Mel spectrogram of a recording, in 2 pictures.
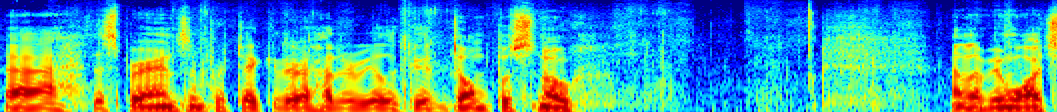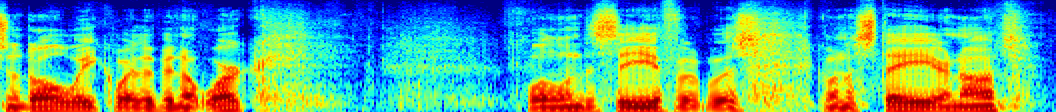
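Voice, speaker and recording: A man's voice: mid-range voice, little pitch movement, normal speed, darkish tone, clean tone. A man with a Northern Irish accent chatting casually to viewers as he trudges through snow outdoors on a solo hike. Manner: talking while trudging through snow on foot. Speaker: solo hiker vlogging. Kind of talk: casual walking vlog. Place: outdoors on a snowy hill forest track.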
